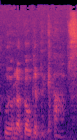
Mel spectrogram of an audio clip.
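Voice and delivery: soft, low, quiet, hushed whisper.

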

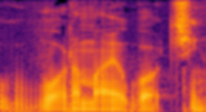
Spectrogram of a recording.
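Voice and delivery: ordinary delivery

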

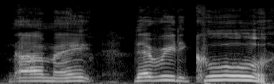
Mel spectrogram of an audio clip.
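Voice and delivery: put-on high, slow, dragged-out stoner drawl.

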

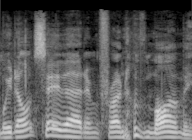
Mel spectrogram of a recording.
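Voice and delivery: ordinary delivery

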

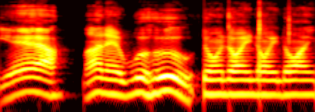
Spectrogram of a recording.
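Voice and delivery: put-on deadpan, dry, unenthusiastic voice. Describing a game show contestant's reaction, imitating John, dry and unenthusiastic. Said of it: "he just has a very dry personality".

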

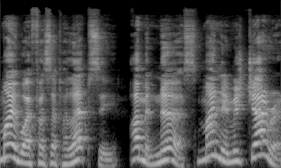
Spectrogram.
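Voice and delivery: stiff, mechanical robot voice. Mocking a show's dialogue, retelling a character's lines as Jaren talking like AI. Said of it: "Jaren speaks like he's AI".

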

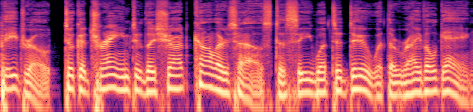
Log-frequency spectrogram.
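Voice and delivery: low, documentary-style narrator voiceover voice. Pitching a show idea, voicing its narrator's line in narrator voice. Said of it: "have the narrator be like".

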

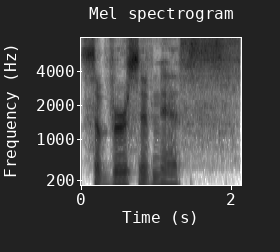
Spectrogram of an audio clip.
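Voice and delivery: lascivious, suggestive, lewd-sounding tone. In a discussion about hiring rule-breakers, saying the word in a salacious tone. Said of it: "You said that like a".

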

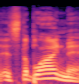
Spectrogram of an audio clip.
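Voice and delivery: shouting. Telling a joke, voicing a man at the door: yelling. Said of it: "A man yells".

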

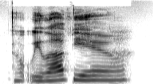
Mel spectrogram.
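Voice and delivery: unconvincing, insincere affection, high and drawn out. Saying goodbye to listeners after being prompted: insincere. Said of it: "sounded very insincere".

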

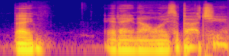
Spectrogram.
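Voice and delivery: very soft, hushed, low, quiet voice. Retelling what she tells him as she passes by, real quiet. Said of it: "she'll say real quietly".

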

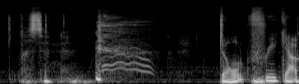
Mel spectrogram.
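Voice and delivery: hushed, soft, close whisper. Retelling what she said while holding hands face to face: imitating a whisper. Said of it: "whispering to me".

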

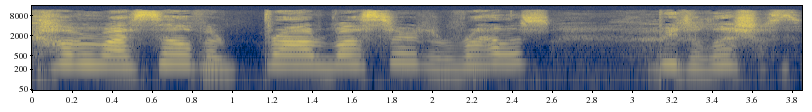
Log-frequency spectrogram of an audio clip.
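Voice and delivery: mock elderly sports announcer voice. Joining the bit with a Harry Caray impression. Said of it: "doing an impression of somebody doing an impression of Harry Carey".

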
